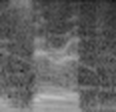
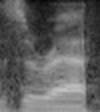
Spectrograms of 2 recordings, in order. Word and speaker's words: Xerath: I would say Xerath, not Zerath. I think Zerath is a terrible way to pronounce it. I say Xerath, God damn it. not Zerath. Xerath. It's definitely Xerath.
